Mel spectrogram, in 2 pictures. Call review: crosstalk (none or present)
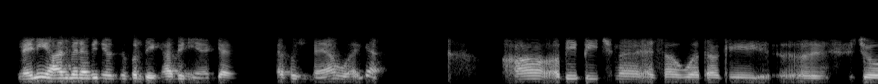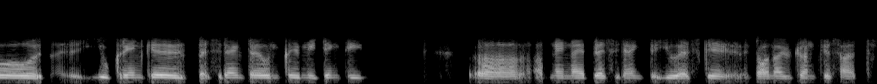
none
